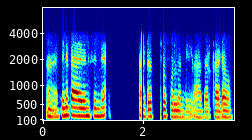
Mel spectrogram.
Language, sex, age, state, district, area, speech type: Malayalam, female, 30-45, Kerala, Wayanad, rural, conversation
